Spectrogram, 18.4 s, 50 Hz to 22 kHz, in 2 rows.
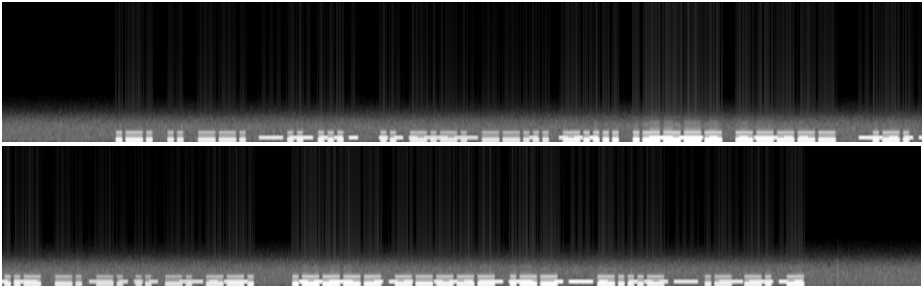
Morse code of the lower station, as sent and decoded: .-. .. --. / .. ... / .. -.-. --... -.... .---- ----- / .-. ..- -. -. .. -. --. / .---- ----- .-- / -...- / .- -. -
RIG IS IC7610 RUNNING 10W <BT> ANT

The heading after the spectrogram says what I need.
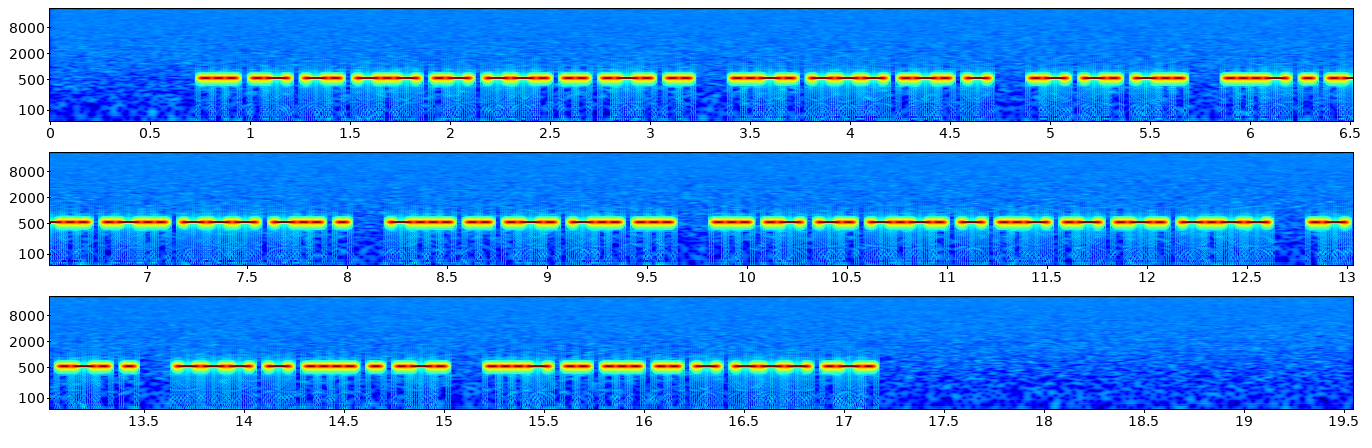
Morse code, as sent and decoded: ... .- -. -.- .- --. .. .-. .. / ..-. --- .-. - / .- -. -.. / ...- . .-.. .-.. --- -.. . / -... .. .-. -.. ... / ... .- -. -.-. - ..- .- .-. -.-- / .- .-. . / --- - .... . .-. / ...- .. ... .. - --- .-.
SANKAGIRI FORT AND VELLODE BIRDS SANCTUARY ARE OTHER VISITOR

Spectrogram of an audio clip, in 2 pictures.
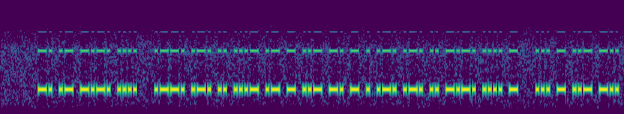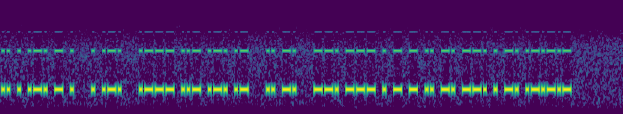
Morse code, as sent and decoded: -. .- -.-. .... / .--. .-. .. ...- .- - ..- -. - . .-. .-. .. -.-. .... - / ... - ..- -.. .. . .-. - . / . .-. / .--- ..- .-. .- / .. -. / --. --- . - - .. -. --. . -. .-.-.-
NACH PRIVATUNTERRICHT STUDIERTE ER JURA IN GOETTINGEN.

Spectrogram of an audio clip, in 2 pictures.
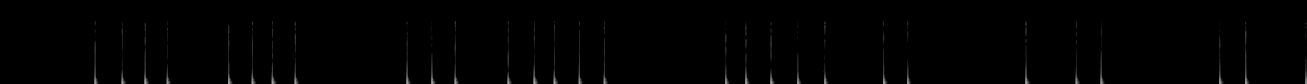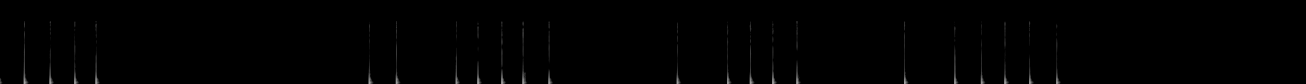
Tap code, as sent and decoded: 4-4 3-5 5-2 1-2 2-5 / 2-5 1-4 1-5
TPWBJ JDE

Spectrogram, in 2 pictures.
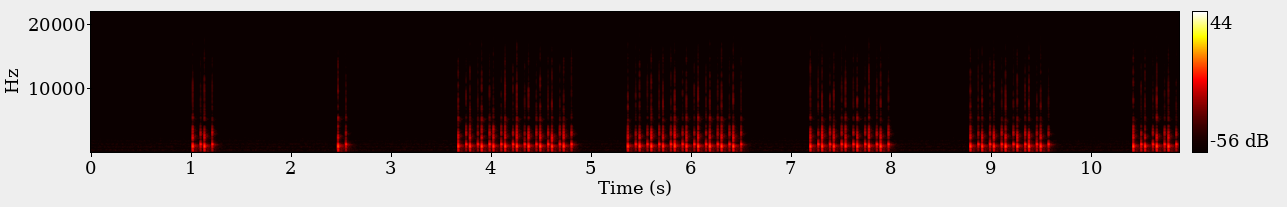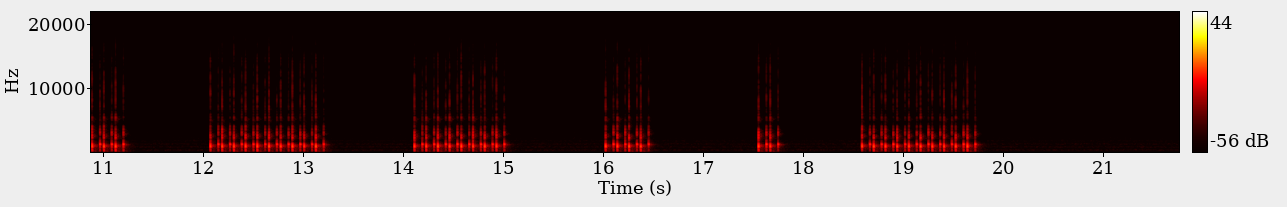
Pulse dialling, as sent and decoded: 2 / 1 / 10 / 10 / 7 / 7 / 7 / 10 / 8 / 4 / 2 / 10
2 1 0 0 7 7 7 0 8 4 2 0

